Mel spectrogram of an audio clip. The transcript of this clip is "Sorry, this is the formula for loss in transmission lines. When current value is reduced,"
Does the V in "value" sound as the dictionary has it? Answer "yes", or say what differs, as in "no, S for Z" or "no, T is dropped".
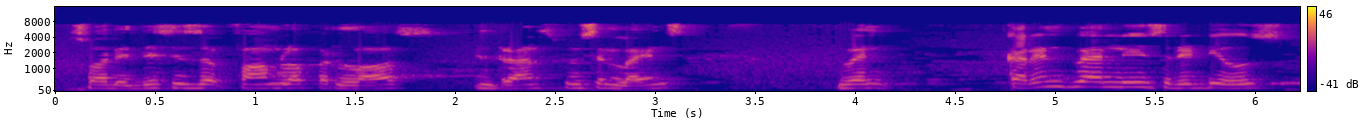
yes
